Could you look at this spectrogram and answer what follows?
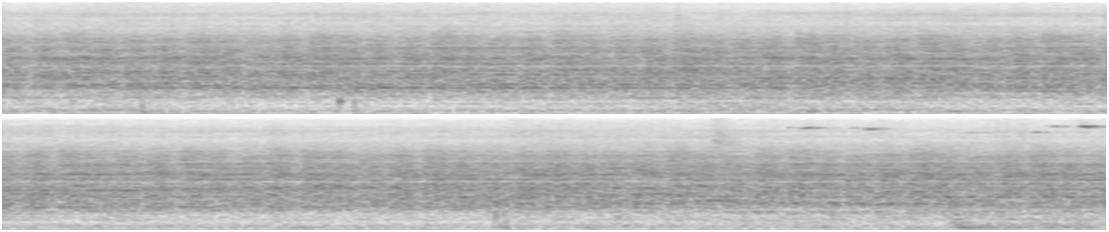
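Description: Model railway locomotive under automated control running back to its depot, a steady faint rolling clatter and hum with light rustling over eleven seconds, no talk.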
